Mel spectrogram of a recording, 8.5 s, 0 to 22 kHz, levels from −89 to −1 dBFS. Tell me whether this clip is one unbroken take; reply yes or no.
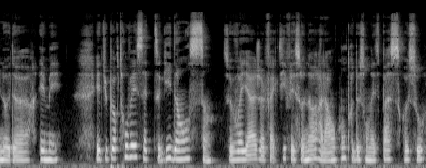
yes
